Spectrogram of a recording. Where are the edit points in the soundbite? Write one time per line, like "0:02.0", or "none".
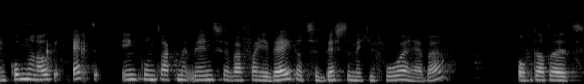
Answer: none

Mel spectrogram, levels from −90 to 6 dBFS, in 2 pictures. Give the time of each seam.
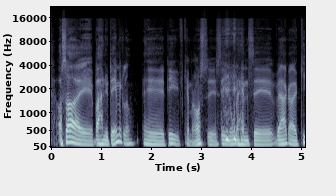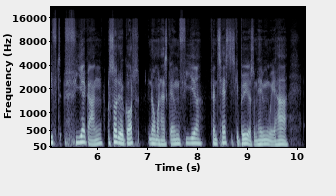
0:06.2
0:08.2

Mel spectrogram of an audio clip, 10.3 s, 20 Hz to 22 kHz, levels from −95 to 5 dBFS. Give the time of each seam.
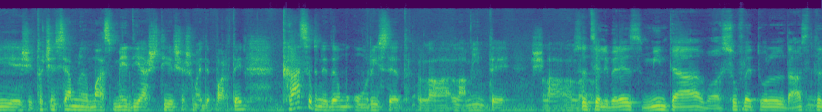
0:03.9
0:06.8

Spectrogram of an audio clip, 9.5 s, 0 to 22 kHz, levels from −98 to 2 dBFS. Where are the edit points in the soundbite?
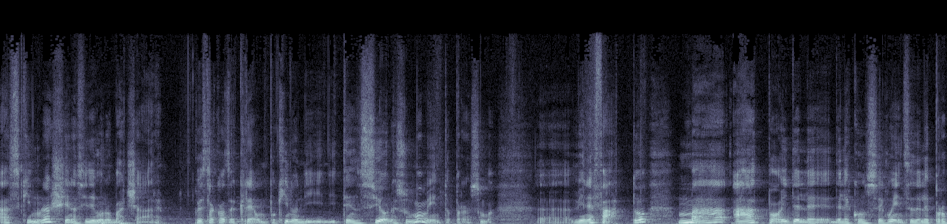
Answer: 0:07.3

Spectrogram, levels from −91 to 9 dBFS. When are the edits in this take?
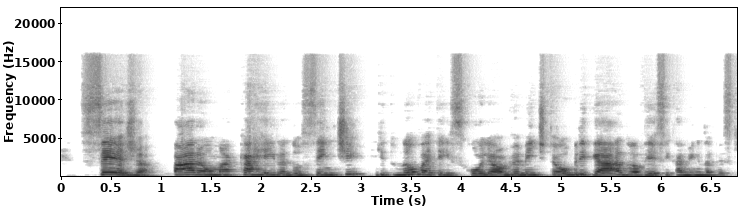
0:03.1
0:05.8

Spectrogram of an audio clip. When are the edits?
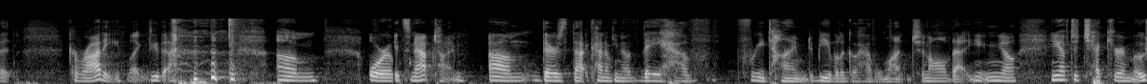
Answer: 0:01.5
0:03.9
0:06.1
0:07.3

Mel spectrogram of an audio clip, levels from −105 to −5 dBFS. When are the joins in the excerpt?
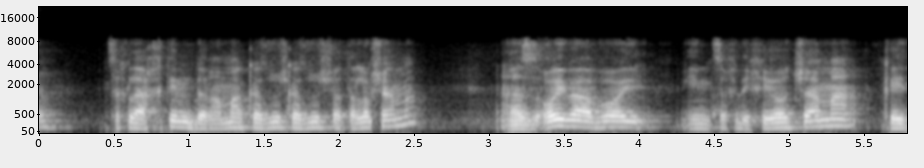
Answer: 0:01.0
0:01.6
0:02.2
0:02.9
0:04.5

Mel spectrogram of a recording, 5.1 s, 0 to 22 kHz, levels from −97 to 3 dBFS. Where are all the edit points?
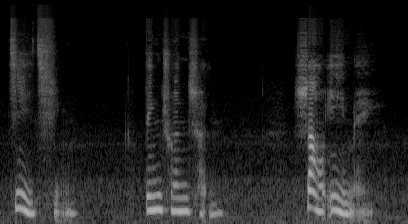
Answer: none

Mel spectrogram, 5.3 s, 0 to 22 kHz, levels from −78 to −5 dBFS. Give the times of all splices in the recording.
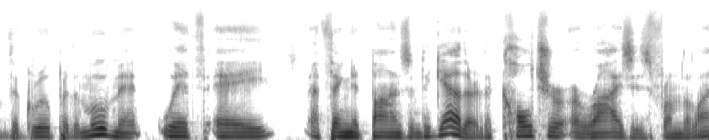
0:01.2
0:02.2

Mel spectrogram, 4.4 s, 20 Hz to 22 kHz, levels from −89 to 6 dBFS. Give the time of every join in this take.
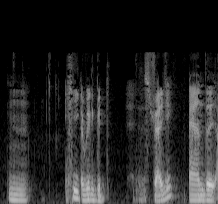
0:01.6

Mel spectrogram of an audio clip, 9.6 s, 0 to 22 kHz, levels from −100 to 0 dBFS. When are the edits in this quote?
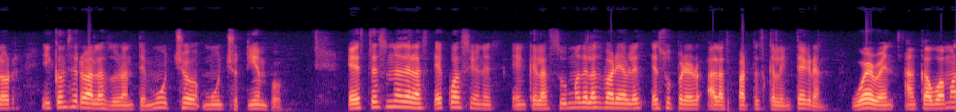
none

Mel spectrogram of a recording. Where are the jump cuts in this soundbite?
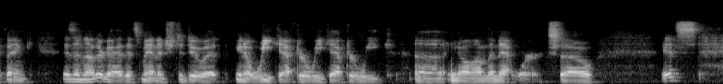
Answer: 0:02.3

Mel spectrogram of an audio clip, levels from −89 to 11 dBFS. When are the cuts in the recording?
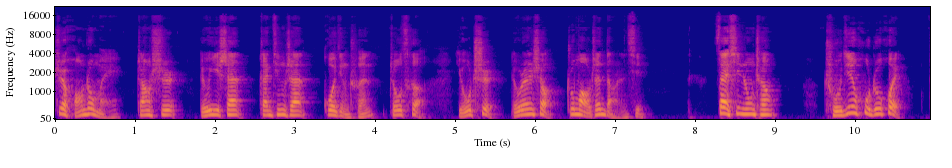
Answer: none

